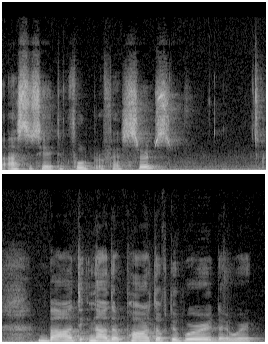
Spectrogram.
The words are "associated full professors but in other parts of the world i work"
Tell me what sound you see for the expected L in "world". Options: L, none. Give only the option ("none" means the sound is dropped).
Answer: none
